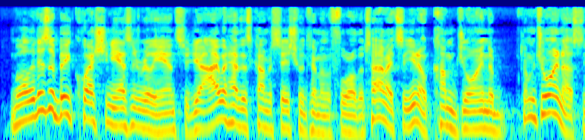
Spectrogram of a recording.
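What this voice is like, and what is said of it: Usual voice. Nothing is said of it.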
